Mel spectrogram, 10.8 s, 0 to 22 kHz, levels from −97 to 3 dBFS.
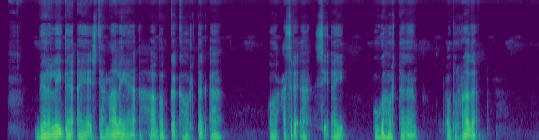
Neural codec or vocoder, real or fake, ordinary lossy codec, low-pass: none; real; none; none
